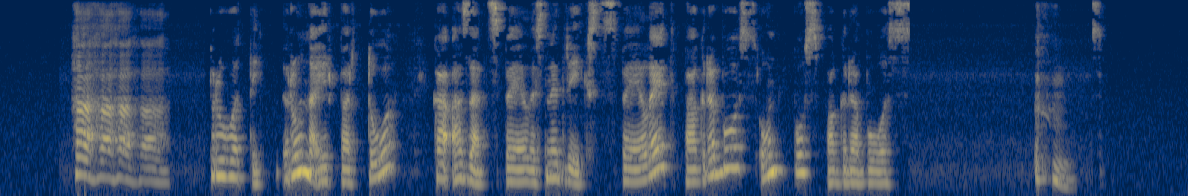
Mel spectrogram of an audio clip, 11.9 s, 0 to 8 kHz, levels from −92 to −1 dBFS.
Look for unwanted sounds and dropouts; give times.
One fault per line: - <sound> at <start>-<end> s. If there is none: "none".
- laugh at 0.7-1.7 s
- cough at 10.3-10.8 s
